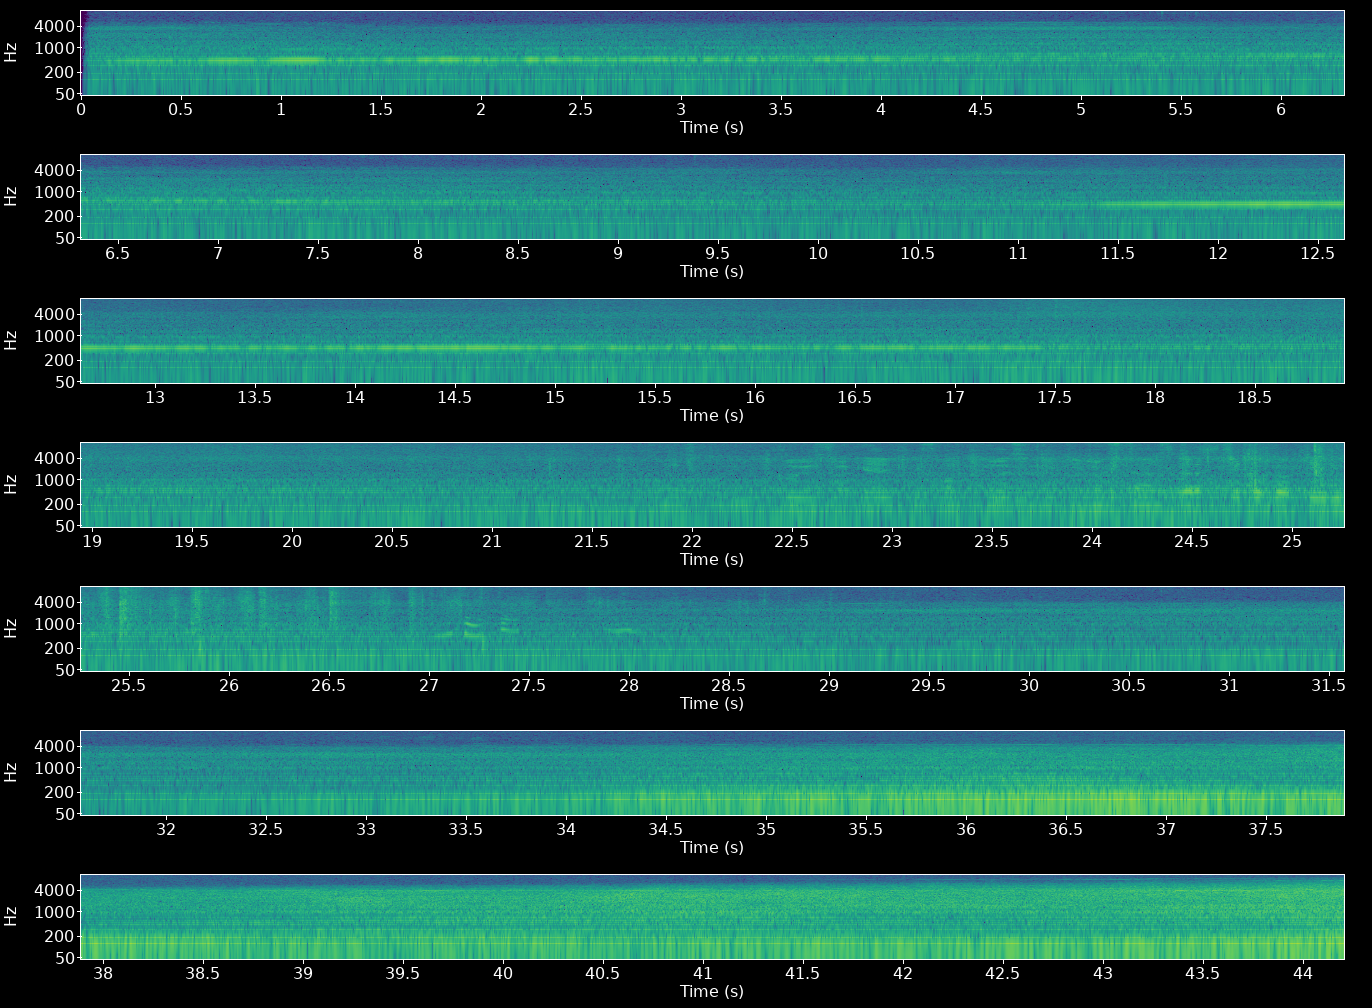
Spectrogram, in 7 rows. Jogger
21.2s 29.2s

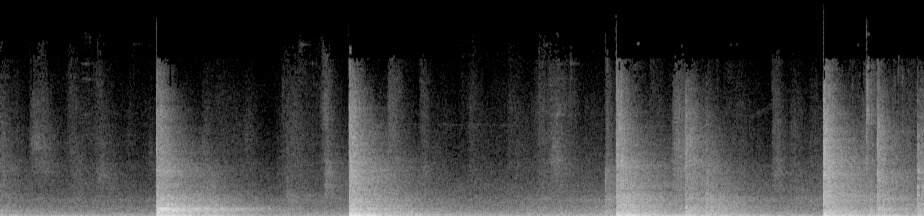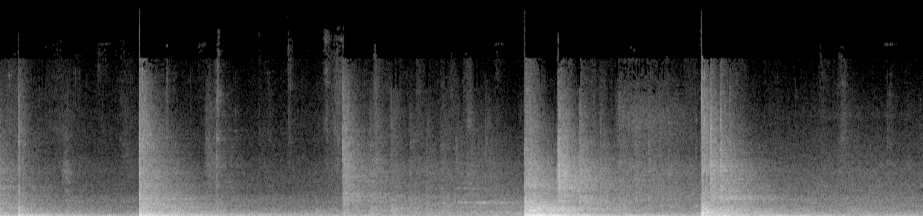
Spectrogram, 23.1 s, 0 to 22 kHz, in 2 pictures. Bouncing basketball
1.9s 3.2s, 4.3s 5.5s, 7.5s 9.4s, 10.2s 14.6s, 15.7s 17.1s, 18.1s 21.3s

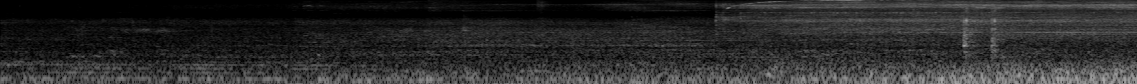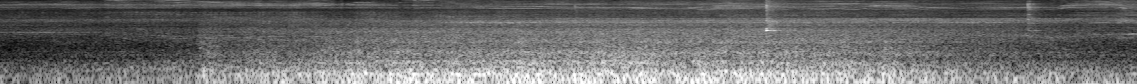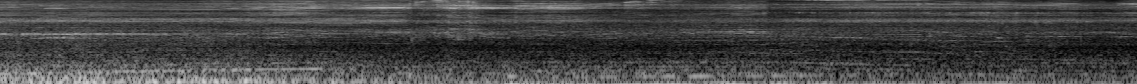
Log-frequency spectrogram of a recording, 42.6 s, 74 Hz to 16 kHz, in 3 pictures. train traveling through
8.9s 42.6s

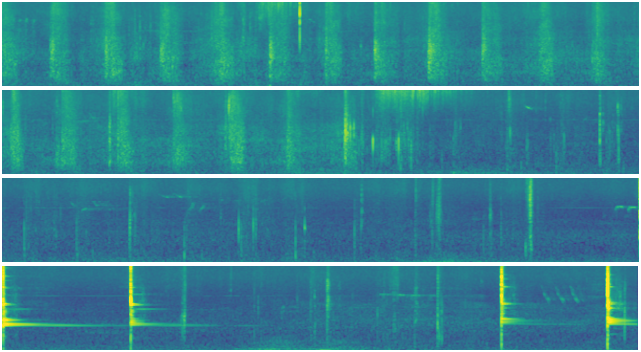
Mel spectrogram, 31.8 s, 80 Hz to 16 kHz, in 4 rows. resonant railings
23.9s 27.8s

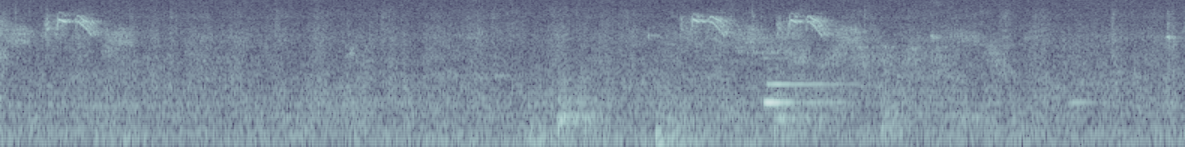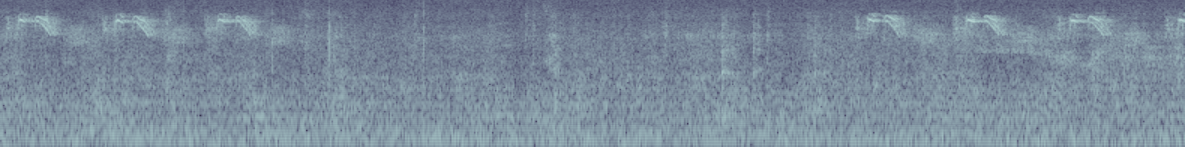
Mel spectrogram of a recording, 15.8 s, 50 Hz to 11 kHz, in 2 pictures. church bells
5.1s 6.1s

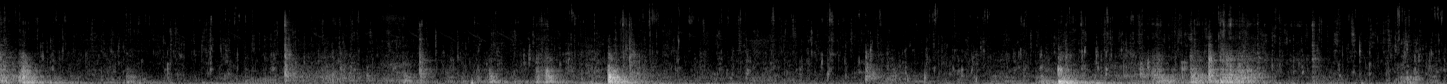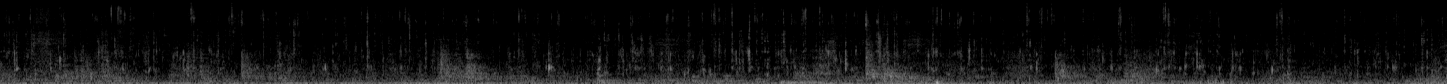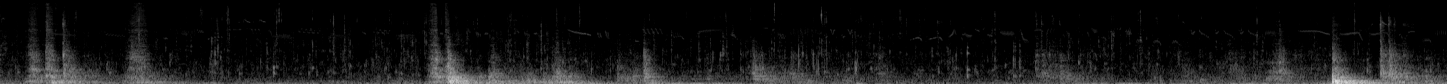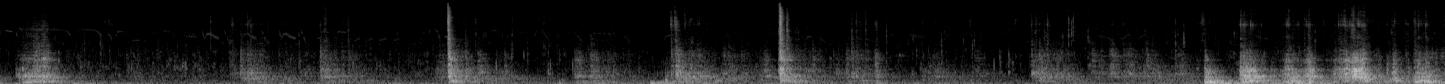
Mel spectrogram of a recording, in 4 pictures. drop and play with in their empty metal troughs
0.0s 1.5s, 10.4s 13.4s, 53.7s 57.8s

